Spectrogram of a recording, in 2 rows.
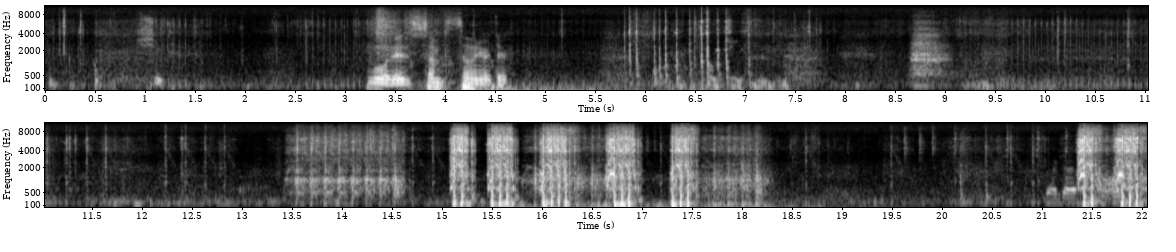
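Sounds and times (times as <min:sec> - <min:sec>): airsoft gun bursts: 0:13.4 - 0:18.8, 0:21.3 - 0:22.0.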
